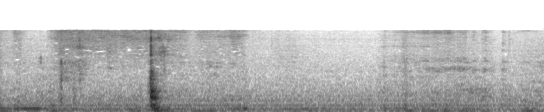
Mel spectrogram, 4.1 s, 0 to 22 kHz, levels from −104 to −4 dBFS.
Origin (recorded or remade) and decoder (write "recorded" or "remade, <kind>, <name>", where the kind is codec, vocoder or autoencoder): recorded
